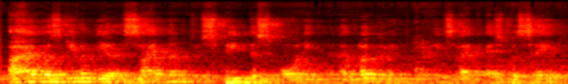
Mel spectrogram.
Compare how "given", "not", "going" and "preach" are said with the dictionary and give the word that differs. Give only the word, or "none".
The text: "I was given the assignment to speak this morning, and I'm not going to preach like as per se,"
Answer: preach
